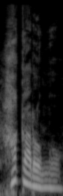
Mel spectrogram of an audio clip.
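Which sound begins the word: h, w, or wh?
h. The word begins with a plain h sound. This is how northern speakers say it. "they'll say hakarongo"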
